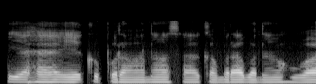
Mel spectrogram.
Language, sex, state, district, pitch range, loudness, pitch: Hindi, male, Delhi, New Delhi, 110-115 Hz, -18 LUFS, 110 Hz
